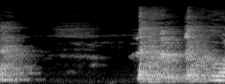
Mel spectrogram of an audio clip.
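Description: A man coughing into his hands: one loud cough breaks out about a second and a half in, after his speech trails off.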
